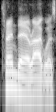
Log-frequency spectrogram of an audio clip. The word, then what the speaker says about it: Tren de Aragua: de Aragua, which Pisco told me how to pronounce that, Tren de Aragua, are liable to be apprehended and removed under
